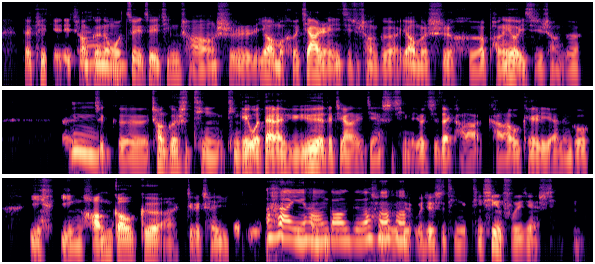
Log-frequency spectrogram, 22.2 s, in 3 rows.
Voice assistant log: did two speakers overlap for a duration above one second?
No

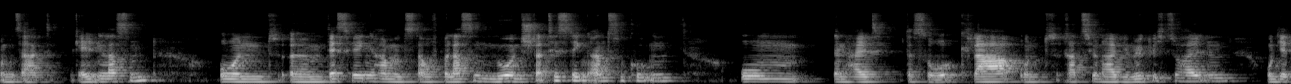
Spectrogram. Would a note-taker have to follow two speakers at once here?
No

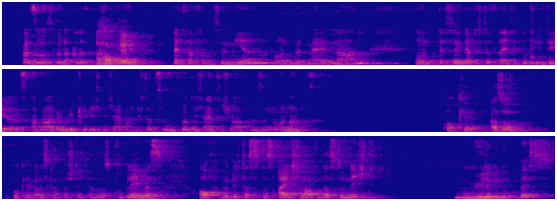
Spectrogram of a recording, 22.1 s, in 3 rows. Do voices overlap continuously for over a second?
No

